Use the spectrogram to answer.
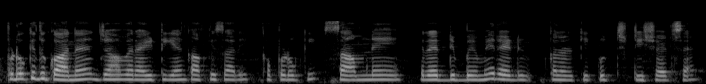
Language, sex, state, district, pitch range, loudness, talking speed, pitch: Hindi, male, Bihar, Sitamarhi, 210-225 Hz, -32 LUFS, 180 wpm, 215 Hz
